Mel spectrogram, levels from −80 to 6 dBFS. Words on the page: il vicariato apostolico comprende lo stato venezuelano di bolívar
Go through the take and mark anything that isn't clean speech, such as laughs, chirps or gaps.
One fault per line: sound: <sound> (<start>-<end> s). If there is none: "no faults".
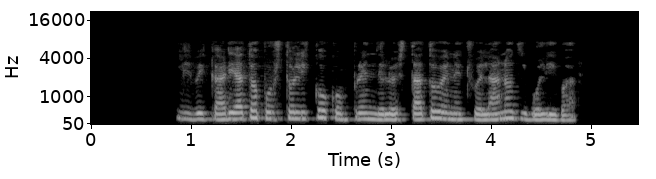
no faults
